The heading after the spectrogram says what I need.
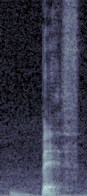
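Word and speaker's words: בּ: middle it's veth um and with a DOT Beth so withth Beth the the next letter in ancient times there were two pronunciations for it there was Jim and gimmel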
